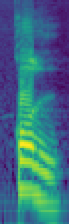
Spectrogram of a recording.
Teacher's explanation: قاف مستعلیہ ہے، پر پڑھا جائے گا، لام ساکن کو ہلانا نہیں۔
